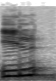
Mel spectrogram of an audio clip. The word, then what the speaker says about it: ils: Y para decir ellos y ellas, se dice il et elle, con S finales que no se pronuncian.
